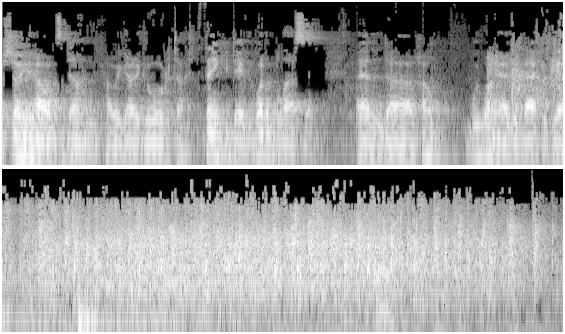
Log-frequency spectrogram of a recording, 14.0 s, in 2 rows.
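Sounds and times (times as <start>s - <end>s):
speech: 0.0s - 8.7s
audience clapping: 6.0s - 14.0s.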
